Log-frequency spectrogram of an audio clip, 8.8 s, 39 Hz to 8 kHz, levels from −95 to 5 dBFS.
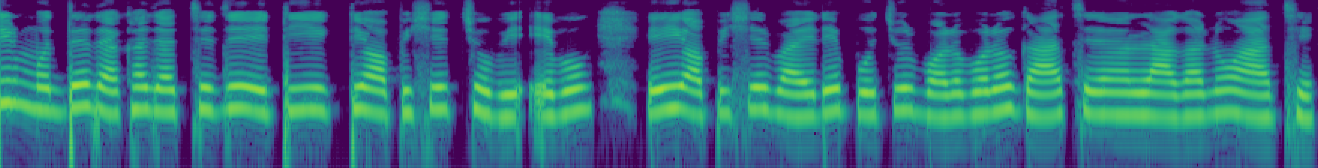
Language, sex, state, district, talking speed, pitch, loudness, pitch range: Bengali, female, West Bengal, Jalpaiguri, 150 wpm, 230 Hz, -19 LUFS, 210-250 Hz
